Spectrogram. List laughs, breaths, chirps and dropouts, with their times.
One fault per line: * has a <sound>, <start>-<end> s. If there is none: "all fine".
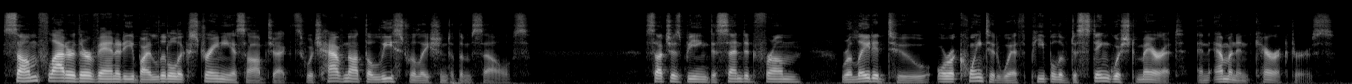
all fine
